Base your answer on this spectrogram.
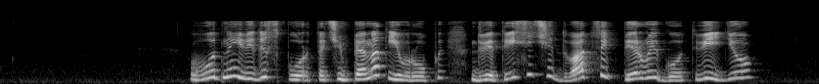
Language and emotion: Russian, neutral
